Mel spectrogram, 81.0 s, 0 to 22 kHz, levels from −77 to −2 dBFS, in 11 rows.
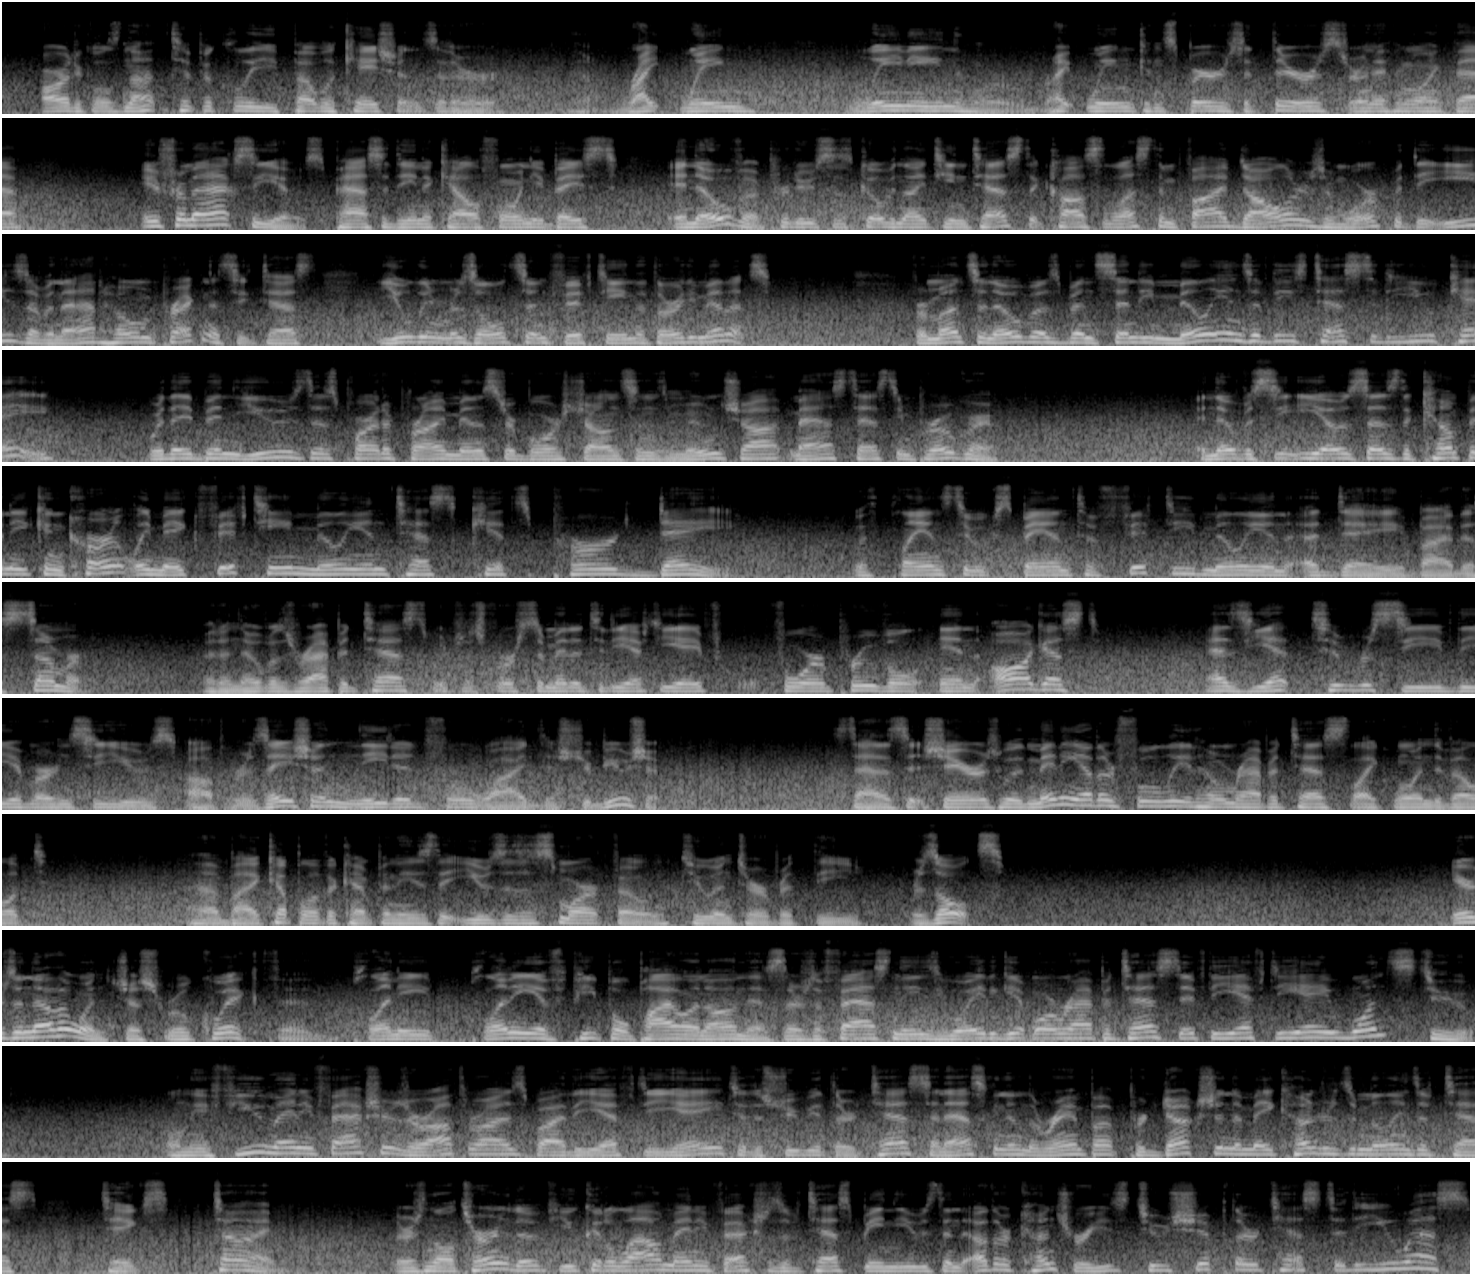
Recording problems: wind noise on the microphone; occasional gusts; 10 dB below the speech

